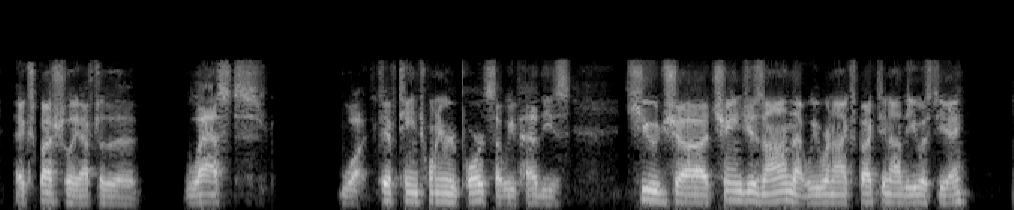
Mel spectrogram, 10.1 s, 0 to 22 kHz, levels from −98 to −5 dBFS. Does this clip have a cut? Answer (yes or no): no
